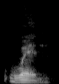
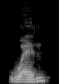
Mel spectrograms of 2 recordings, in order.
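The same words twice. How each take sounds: First: The pitch falls through the word. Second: The pitch stays level throughout. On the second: "tono neutro"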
